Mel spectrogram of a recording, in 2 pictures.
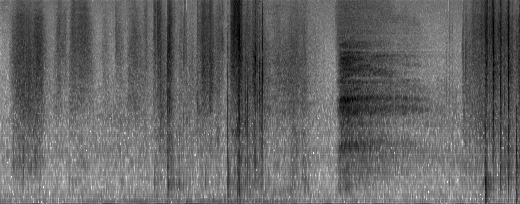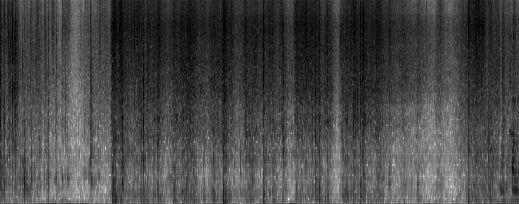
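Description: Paper crinkling and rustling as it is handled, with scattered light clicks and knocks; the handling grows busier and louder about ten seconds in.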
